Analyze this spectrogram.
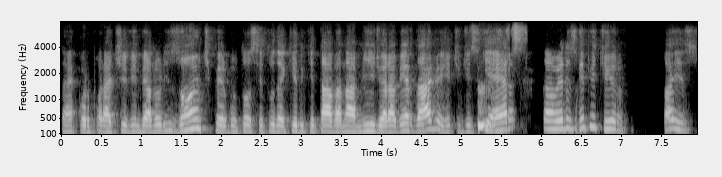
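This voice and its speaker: A man speaks at a moderate pace in a high pitch with ordinary pitch variation. The background is quiet. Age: 60s. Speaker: steel company executive. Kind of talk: interview. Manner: hesitant, many fillers.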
